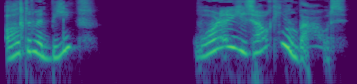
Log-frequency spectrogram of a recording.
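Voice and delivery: put-on baffled teen ghost; confused ghost.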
